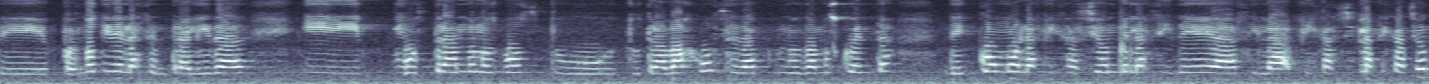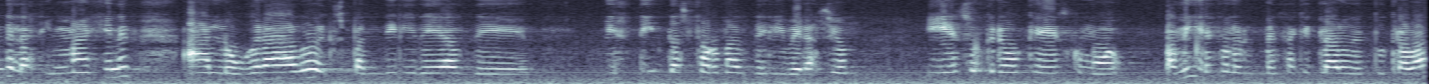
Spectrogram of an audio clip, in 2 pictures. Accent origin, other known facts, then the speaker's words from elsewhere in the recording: Guatemala; de Guatemala.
